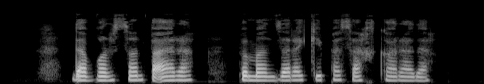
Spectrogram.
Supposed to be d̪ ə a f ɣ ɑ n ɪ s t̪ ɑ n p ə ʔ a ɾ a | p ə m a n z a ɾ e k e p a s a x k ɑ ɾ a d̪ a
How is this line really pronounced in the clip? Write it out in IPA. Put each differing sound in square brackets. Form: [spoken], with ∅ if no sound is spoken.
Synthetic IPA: d̪ ə a f ɣ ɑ n ɪ s t̪ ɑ n p ə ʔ a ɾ a | p ə m a n z a ɾ [a] k e p a s a x k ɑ ɾ a d̪ a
